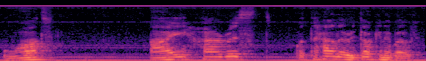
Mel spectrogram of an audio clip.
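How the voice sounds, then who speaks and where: A man's voice: a little high, measured pace, over music, poor audio. A man playing a video game in character, commenting in a hesitant, understated way as if musing to himself. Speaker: let's play host.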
